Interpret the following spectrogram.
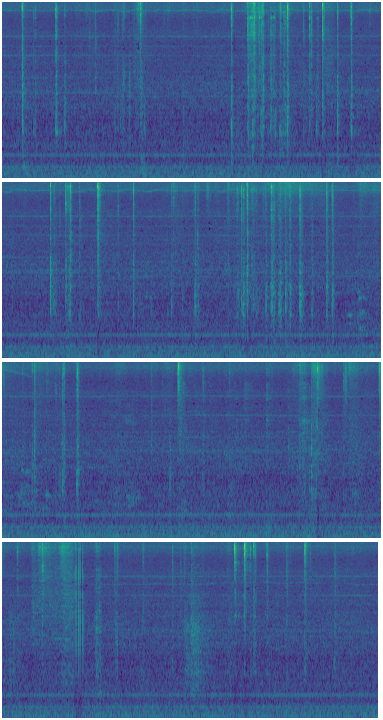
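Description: Machinery running with a steady hum made of several constant tones and a strong low rumble, with scattered light clicks and knocks over it.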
